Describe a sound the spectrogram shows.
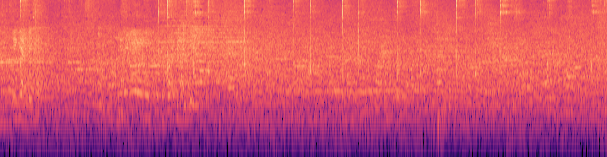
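A ping-pong ball clicks sharply back and forth off paddles and a table.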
